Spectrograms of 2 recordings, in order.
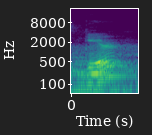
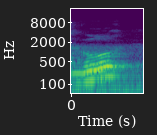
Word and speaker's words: Ger: In Eretz Yisrael, the largest Hasidus is Ger, in Hebrew pronounced Gur, Ger Hasidim, Hasidei Gur, followed by Vizhnitz, Chabad, Belz, Satmar, Breslav, Nadvarna, Toldos Aron.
